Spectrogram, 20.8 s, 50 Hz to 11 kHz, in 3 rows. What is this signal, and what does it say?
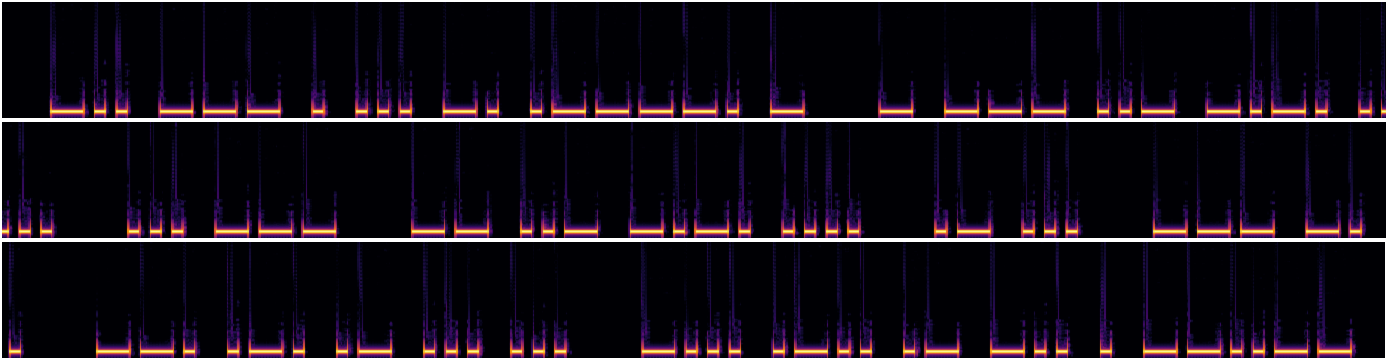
Morse code, heard as a keyed tone, about 22 wpm, 700 Hz. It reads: DOESN'T TOUCH SO MUCH AS ONE GRASS BLADE,
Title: A Sound Of Thunder 22wpm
